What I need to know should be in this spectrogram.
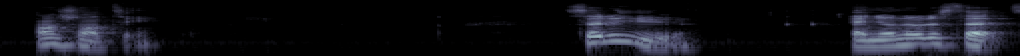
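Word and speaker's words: enchantée: And don't forget, if you're a woman, we add the extra E, but it's the same pronunciation. Enchanté.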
